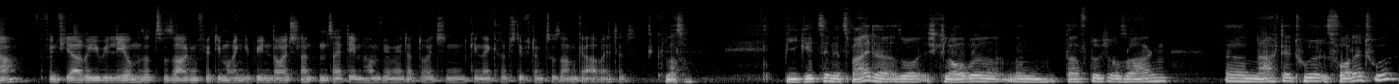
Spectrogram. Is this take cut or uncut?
uncut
